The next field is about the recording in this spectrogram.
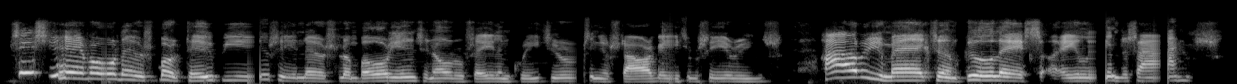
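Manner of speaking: mocking cowboy caricature voice. In a mock game show, the speaker asks a question: mock cowboy voice. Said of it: "He's mocking a cowboy".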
